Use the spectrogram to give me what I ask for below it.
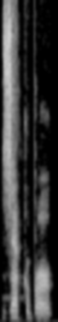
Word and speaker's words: Zuckerberg: you to work on I noticed as you're pronouncing Mark Zuckerberg that you tended to rely on your Chinese interpretation of the letter Z or Z so there's an opportunity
